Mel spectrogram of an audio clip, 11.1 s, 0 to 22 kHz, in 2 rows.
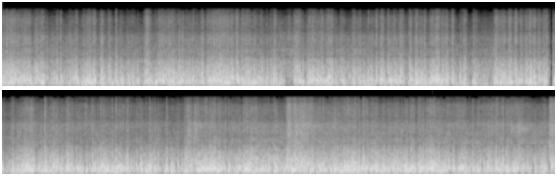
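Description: Indian Railways express passenger coach running at about 125 km/h, heard from its open doorway: a loud, steady rush of wind mixed with the rumble of wheels on rail.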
